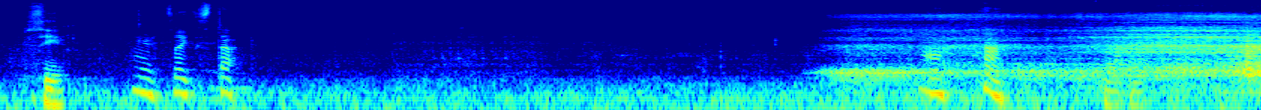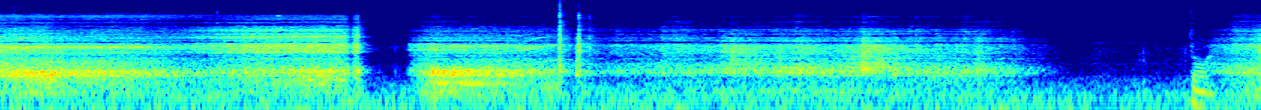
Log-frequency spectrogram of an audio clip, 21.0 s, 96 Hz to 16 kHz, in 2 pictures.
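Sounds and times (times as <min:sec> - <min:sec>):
click: 0:15.0 - 0:15.5.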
